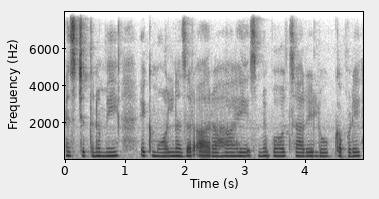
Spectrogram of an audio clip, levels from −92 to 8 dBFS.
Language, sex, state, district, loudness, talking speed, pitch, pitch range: Hindi, female, Madhya Pradesh, Bhopal, -18 LUFS, 170 wpm, 200 Hz, 195-205 Hz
